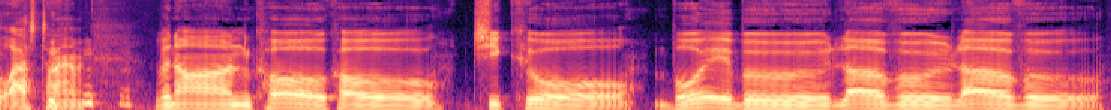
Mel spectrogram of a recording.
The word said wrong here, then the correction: Love Love: You've gotta say it. Love love. – Oh, so Venon Koko Chiku Boibu Lava Lava. No. Love love.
